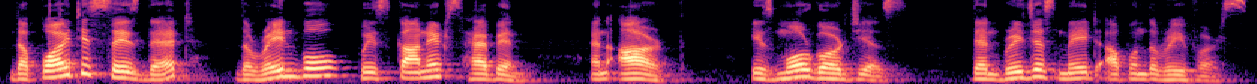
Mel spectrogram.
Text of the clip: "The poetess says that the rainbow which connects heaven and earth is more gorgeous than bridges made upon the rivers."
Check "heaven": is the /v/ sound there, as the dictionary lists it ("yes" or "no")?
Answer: no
